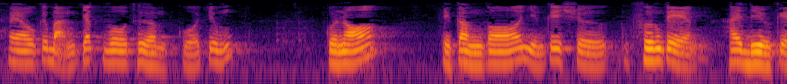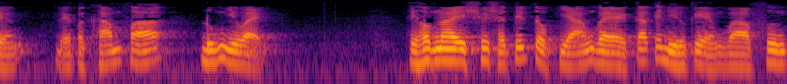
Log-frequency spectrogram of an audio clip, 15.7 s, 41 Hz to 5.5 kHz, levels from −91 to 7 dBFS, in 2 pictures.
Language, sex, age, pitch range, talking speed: Vietnamese, male, 50-69, 120-155 Hz, 165 wpm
